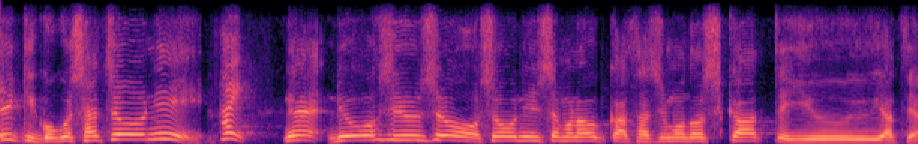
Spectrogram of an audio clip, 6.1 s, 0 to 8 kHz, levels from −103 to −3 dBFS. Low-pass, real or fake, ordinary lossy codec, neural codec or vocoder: 7.2 kHz; real; Opus, 16 kbps; none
